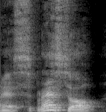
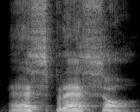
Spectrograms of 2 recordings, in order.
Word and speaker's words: espresso: is it I'll have espresso but I'm not gonna have espresso there's no such word espresso the way you see it written is the way it sounds the next one is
